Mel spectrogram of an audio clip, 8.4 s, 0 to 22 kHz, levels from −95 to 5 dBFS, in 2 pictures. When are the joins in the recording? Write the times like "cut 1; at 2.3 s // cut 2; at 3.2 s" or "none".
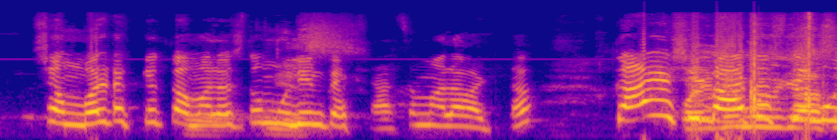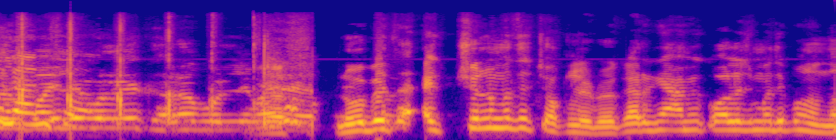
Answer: cut 1; at 5.8 s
